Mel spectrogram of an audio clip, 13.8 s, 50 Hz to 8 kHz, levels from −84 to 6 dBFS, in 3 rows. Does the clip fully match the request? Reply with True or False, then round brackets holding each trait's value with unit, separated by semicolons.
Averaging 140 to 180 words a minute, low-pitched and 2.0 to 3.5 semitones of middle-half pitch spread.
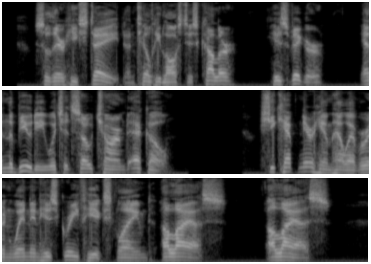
True (145 wpm; 120 Hz; 2.9 semitones)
